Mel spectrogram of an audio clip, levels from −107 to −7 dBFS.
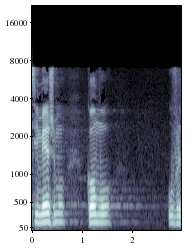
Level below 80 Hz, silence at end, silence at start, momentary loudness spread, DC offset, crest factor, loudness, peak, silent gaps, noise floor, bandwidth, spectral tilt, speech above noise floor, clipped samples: -68 dBFS; 0 s; 0 s; 22 LU; under 0.1%; 20 dB; -20 LUFS; -2 dBFS; none; -68 dBFS; 7.4 kHz; -5 dB/octave; 49 dB; under 0.1%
